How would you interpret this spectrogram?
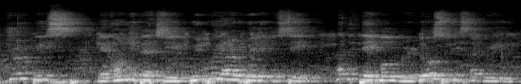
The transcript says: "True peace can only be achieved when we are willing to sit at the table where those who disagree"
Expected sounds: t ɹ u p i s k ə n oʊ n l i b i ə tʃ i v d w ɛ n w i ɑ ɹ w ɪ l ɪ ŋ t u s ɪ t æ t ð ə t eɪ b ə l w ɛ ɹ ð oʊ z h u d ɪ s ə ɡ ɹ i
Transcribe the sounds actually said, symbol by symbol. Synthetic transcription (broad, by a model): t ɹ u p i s k ə n oʊ n l i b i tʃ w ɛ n w i ɑ ɹ w ɪ l ɪ ŋ t u s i æ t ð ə t eɪ b ə l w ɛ ɹ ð oʊ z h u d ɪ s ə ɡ ɹ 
